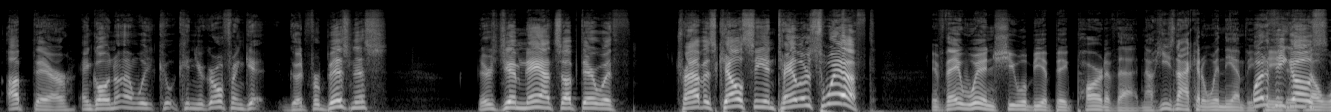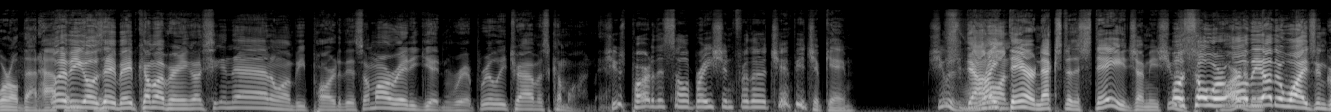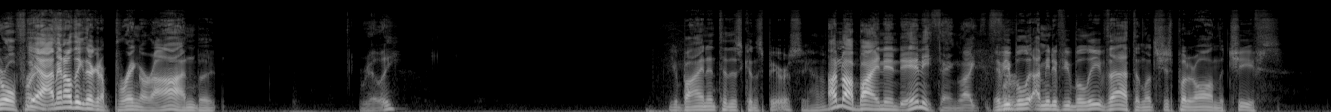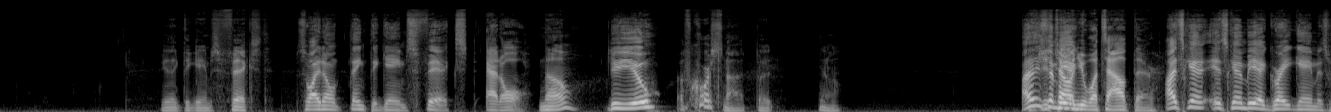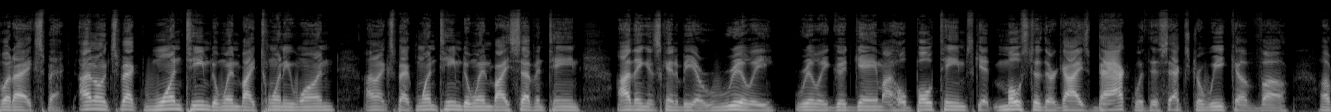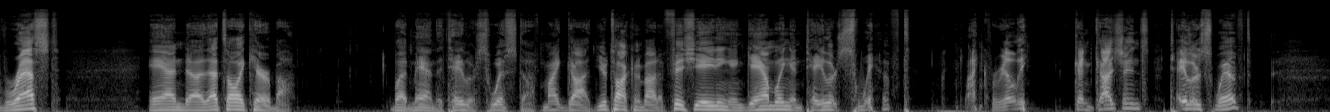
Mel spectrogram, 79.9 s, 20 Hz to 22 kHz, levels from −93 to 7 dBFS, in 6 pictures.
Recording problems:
none

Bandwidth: 15 kHz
